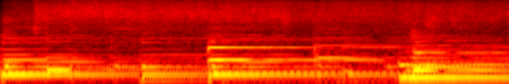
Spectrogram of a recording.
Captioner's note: water running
